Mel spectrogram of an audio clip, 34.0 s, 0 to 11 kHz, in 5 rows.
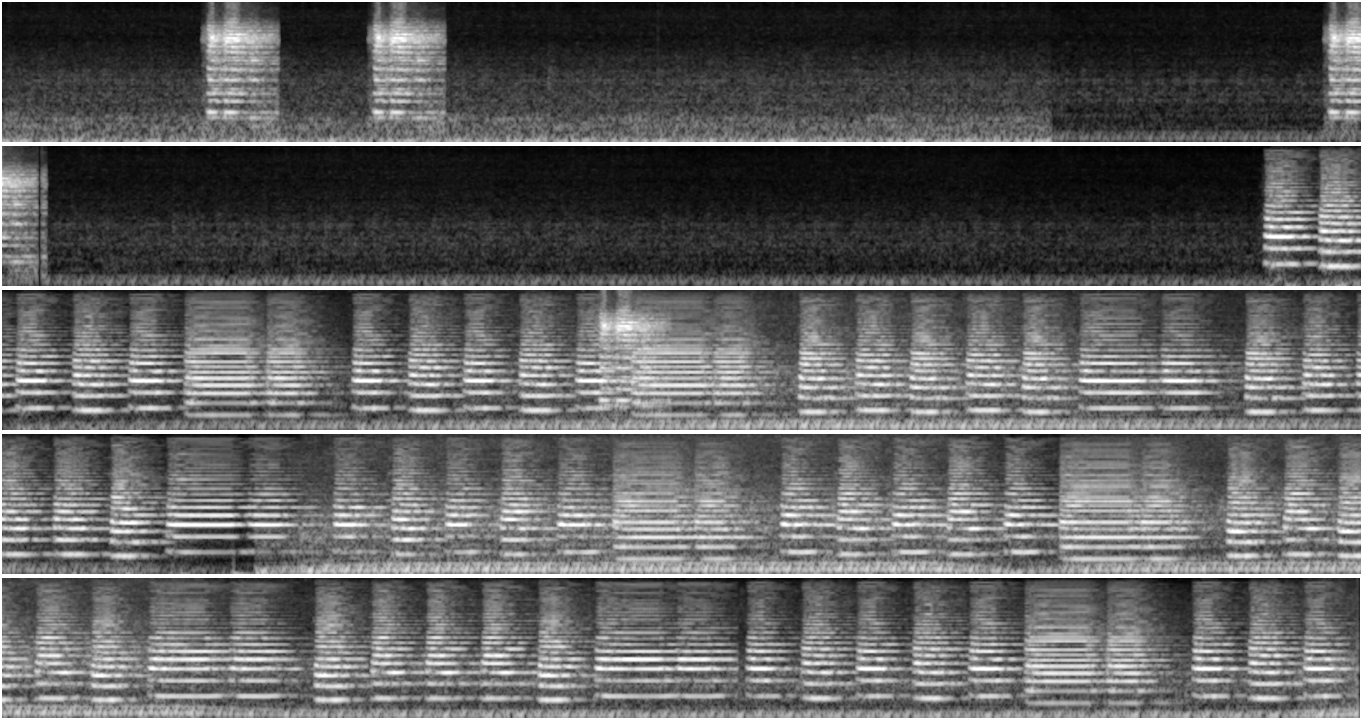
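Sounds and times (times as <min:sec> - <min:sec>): multi-tone horn honks and melody: 0:01.0 - 0:02.3, 0:06.6 - 0:07.1, 0:13.1 - 0:33.9.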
